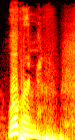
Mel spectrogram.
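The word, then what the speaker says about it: Woburn: anybody here from Massachusetts so how do you pronounce the name of that town wurn okay so wurn Massachusetts and this is a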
